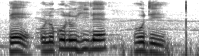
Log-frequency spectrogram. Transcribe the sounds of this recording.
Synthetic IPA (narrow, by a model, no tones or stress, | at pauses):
b̥ɛʊlʊkʼʊloɦile | hʊdɪ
